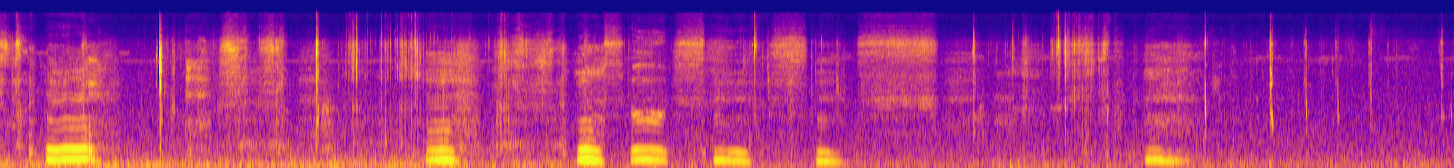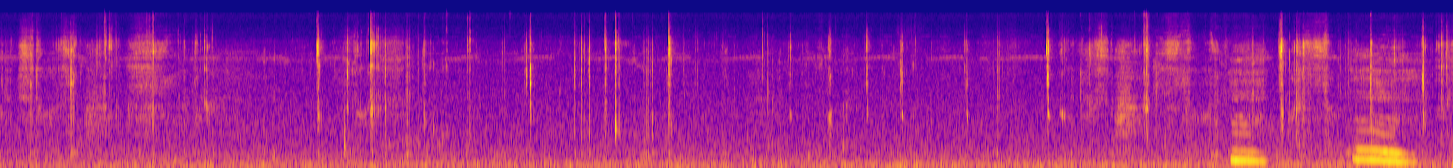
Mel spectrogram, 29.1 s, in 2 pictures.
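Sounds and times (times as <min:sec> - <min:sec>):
sharp crackles of food: 0:00.1 - 0:05.8, 0:09.6 - 0:16.9, 0:17.6 - 0:29.0
person chewing: 0:01.6 - 0:05.7, 0:09.7 - 0:11.2, 0:14.4 - 0:16.7, 0:17.7 - 0:21.6, 0:22.2 - 0:29.0.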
